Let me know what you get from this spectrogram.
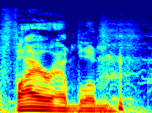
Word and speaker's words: Fire Emblem: Fern Blurton. – Oh, Fire Emblem. I guess that's one way to pronounce it. – Fern Blurton. – If a bit incorrectly, I guess.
